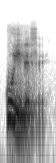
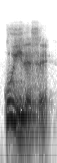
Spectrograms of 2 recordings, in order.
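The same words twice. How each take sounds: First: "Cuídese" with the í said louder and clearer; stressed I. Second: "Cuídese" with the I as the strong syllable, ui run together; stress on the I. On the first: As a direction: push the í of "Cuídese" a little louder. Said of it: "Es la I la que estoy pronunciando más fuerte". ("Cuídese" marcando fuerte la í) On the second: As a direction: lean on the í of "Cuídese", calm teacher demo. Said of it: "¿cuál es la sílaba de esas dos que estoy pronunciando más fuerte?". ("Cuídese" con el acento en la í) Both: Shown as a demonstration.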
